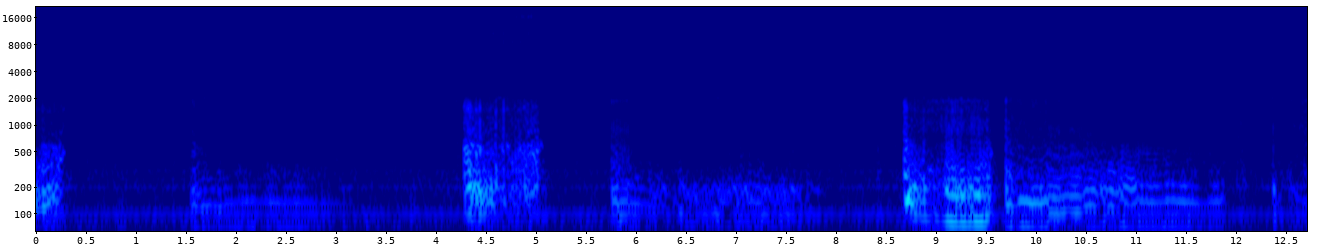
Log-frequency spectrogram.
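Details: Pug sleeping and gently snoring, with soft irregular snores, short snorts and wheezy grumbles: noisy breathing of a flat-faced dog in sleep.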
